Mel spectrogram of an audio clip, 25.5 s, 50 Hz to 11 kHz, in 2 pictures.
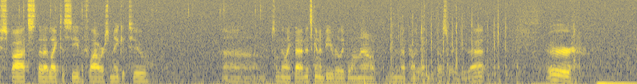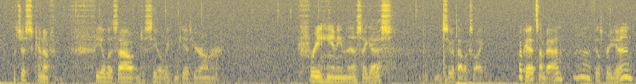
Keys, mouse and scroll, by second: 0.7 click, 1.3 click, 1.8 click, 3.3 click, 4.0 click, 4.6 click, 5.3 click, 5.7 middle click, 6.5 middle click, 8.1 ctrl+z, 9.1 ctrl+z, 9.2 ctrl+z, 9.4 ctrl+z, 9.7 ctrl+z, 10.0 ctrl+z, 10.3 ctrl+z, 11.0 middle click, 11.8 KP_7, 13.3 click, 14.6 click, 15.0 click, 16.1 click, 16.6 click, 18.8 click, 19.6 click, 20.7 click, 21.9 KP_0, 22.9-23.4 scroll down 2, 23.8 middle click, 25.0 scroll up 2, 25.2 click.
